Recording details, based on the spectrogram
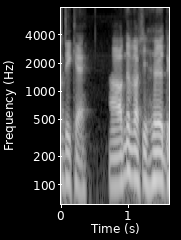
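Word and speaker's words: Dike: phil and watching daryl dk do his thing for the united states is that how you say his name dk not dyke yeah it's deryl decay i've never actually heard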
